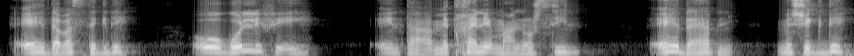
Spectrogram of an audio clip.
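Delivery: low male voice, steadying; concerned relative intervening; calming friend. Acted.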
